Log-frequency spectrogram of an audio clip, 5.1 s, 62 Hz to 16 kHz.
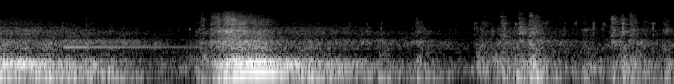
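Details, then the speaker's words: Ford Mustang Foxbody with 24-lb injectors and the original MAF refitted (its calibration is uncertain), running on a swapped computer: the starter cranks, the engine catches with a brief rev, then sags and won't keep running. Hard start. "All right. So it almost wants to run. I bet you if I did a base auto reset on this, you can actually, learn a little bit."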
